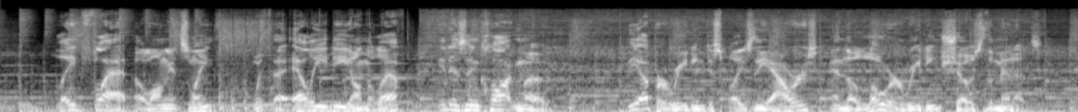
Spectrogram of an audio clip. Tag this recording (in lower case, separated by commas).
speech, music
